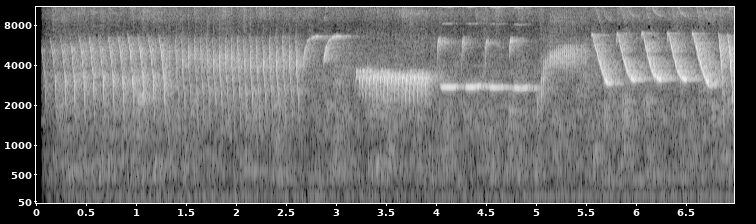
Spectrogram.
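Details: Canary singing in the Indonesian songbird-keeping tradition, a soulful varied style: fast buzzy trills, a long level whistle, then series of rapid upward-sweeping whistled notes, bright and high throughout, with faint low hum beneath.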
